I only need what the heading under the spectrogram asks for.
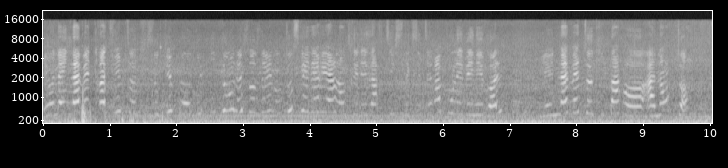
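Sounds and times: people talking: 0.0s - 6.9s, 7.5s - 9.8s
steady low rumble: 0.0s - 10.0s.

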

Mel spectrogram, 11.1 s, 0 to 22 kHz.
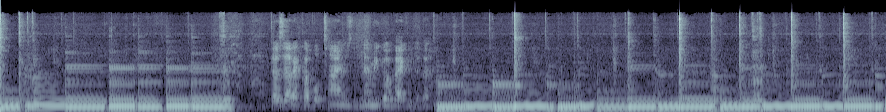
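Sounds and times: electric bass guitar riff: 0.0s - 3.2s, 5.4s - 11.0s.

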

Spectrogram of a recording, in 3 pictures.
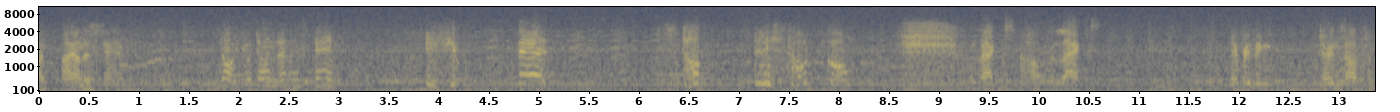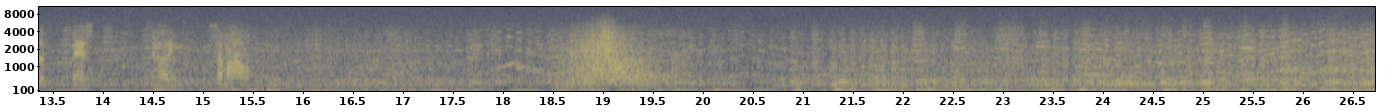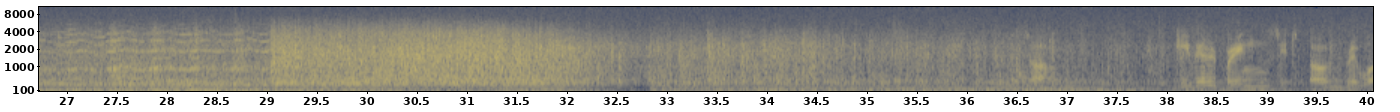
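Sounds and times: dramatic film score: 0.0s - 40.0s
car driving fast: 16.3s - 21.7s
crash and explosion: 18.4s - 20.4s, 28.9s - 39.0s.

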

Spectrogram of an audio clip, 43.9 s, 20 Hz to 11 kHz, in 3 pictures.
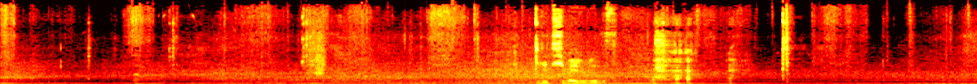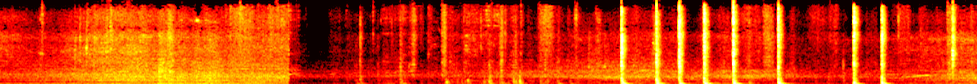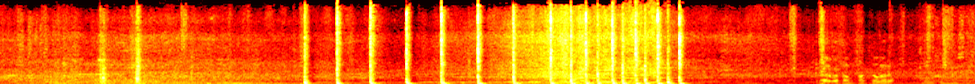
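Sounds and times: sharp knocks on panel: 33.8s - 39.7s.

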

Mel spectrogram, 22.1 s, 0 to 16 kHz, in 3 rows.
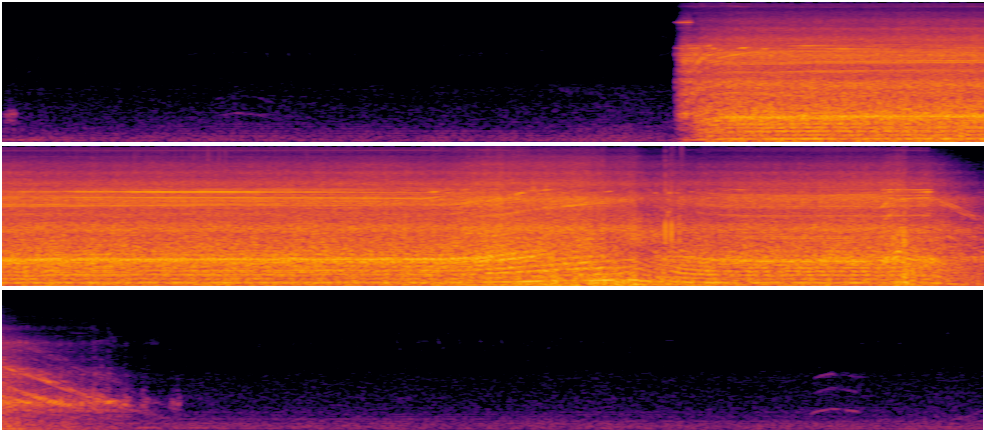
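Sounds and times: quadcopter motors whining: 5.1s - 15.8s.

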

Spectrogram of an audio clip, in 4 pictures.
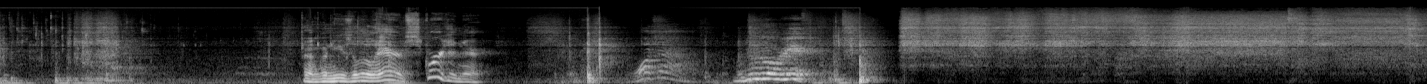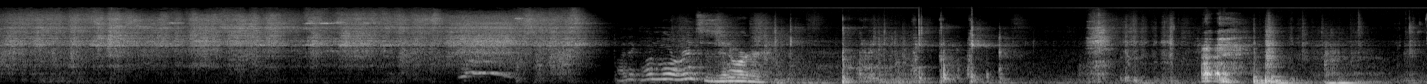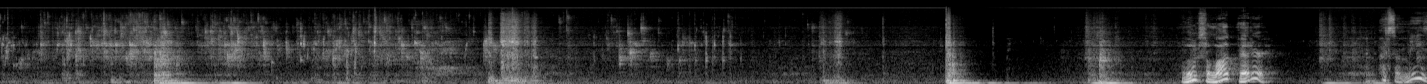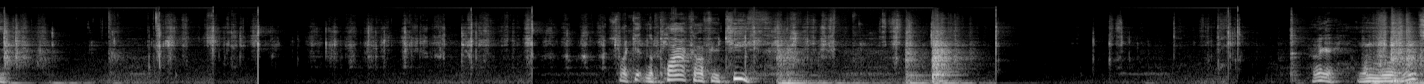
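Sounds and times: compressed air hissing: 9.0s - 20.4s.

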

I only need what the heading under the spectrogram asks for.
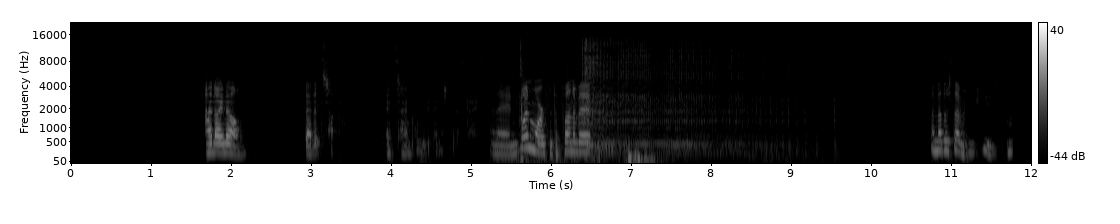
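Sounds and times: plastic spinner clicking: 5.5s - 9.6s.

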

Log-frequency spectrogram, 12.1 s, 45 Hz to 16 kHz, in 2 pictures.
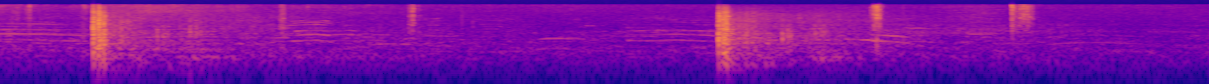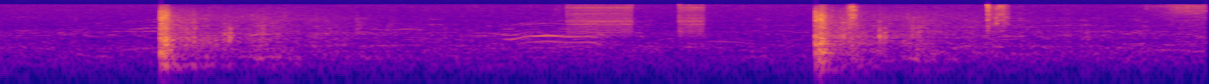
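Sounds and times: fireworks bangs echoing: 0.4s - 1.3s.

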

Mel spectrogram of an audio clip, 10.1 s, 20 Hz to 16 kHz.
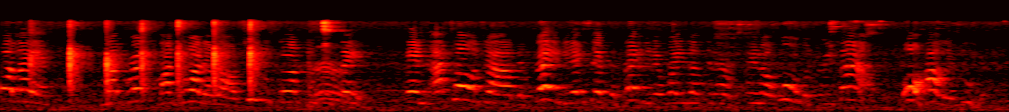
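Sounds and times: hand claps in steady beat: 0.2s - 2.7s.

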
